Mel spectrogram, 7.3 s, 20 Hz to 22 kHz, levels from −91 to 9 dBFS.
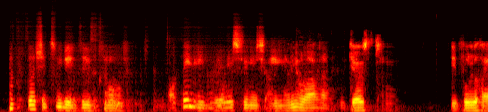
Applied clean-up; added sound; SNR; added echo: neural mask model DeepFilterNet 3.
